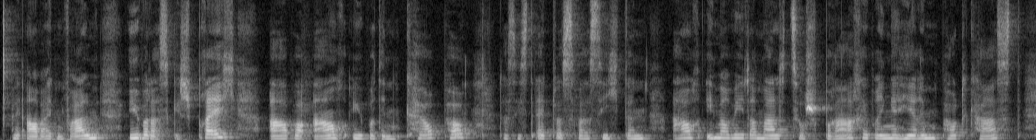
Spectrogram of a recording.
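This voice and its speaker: At a fairly slow pace, a woman speaks in an ordinary speaking voice with a fairly high pitch and ordinary pitch variation, captured on a very clean recording with a silent background. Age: 40s. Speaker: stress coach and podcast host. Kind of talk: solo podcast monologue.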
